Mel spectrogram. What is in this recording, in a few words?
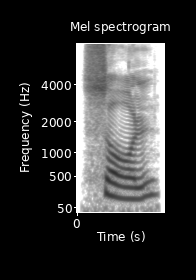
"sol", Spanish syllable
